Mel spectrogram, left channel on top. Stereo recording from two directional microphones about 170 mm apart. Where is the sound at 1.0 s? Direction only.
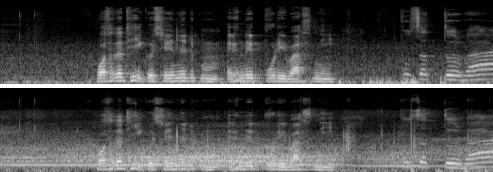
10° left (ahead or behind).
